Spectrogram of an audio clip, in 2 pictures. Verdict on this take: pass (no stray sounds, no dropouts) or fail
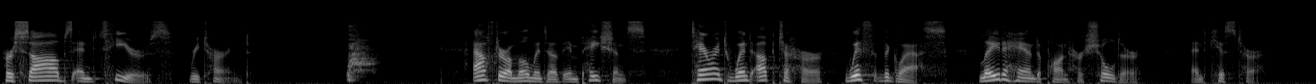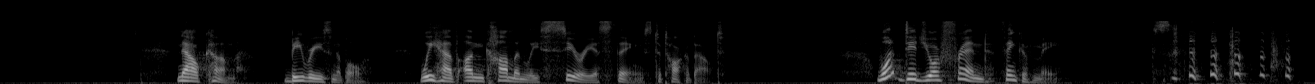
fail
